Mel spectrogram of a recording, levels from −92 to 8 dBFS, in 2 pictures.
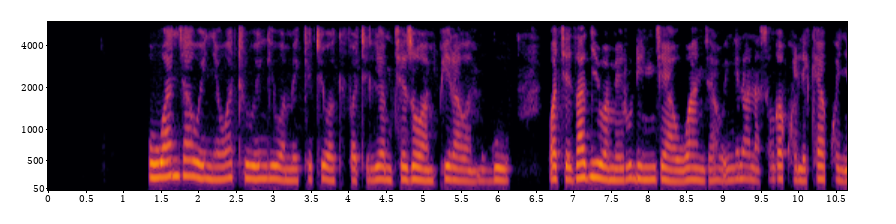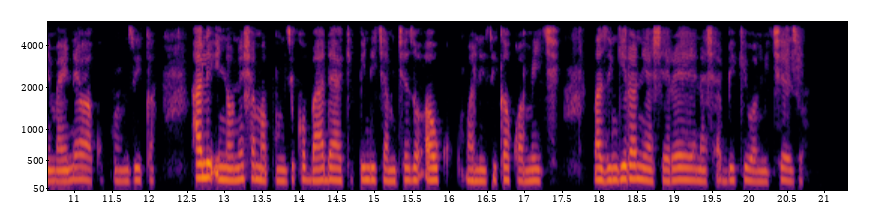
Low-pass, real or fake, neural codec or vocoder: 5.4 kHz; fake; vocoder, 24 kHz, 100 mel bands, Vocos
